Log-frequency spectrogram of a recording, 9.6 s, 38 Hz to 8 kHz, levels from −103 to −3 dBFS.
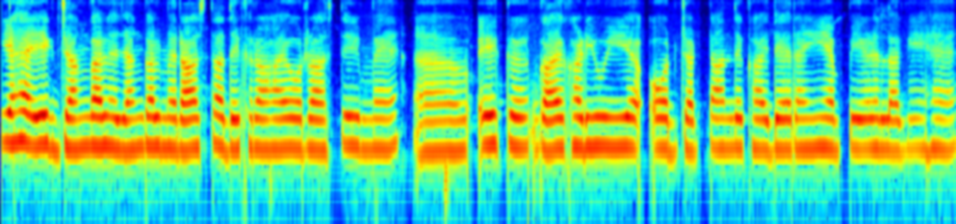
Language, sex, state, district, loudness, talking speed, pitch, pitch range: Hindi, female, Uttar Pradesh, Budaun, -20 LUFS, 175 wpm, 235 Hz, 230-240 Hz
